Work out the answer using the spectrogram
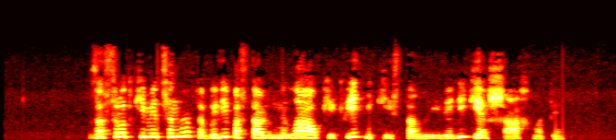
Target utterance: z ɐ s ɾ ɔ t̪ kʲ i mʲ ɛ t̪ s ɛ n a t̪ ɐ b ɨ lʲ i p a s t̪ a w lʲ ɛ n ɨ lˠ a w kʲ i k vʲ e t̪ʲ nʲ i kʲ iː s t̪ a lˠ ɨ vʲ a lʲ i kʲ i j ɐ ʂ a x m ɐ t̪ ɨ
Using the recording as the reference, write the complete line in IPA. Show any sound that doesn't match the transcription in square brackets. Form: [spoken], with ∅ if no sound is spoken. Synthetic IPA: z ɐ s ɾ ɔ t̪ kʲ i mʲ ɛ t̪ s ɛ n a t̪ ɐ b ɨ lʲ i p a s t̪ a w lʲ ɛ n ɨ lˠ a w kʲ i k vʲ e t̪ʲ nʲ i kʲ iː s t̪ a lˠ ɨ vʲ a lʲ i kʲ i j ɐ ʂ a x m ɐ t̪ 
